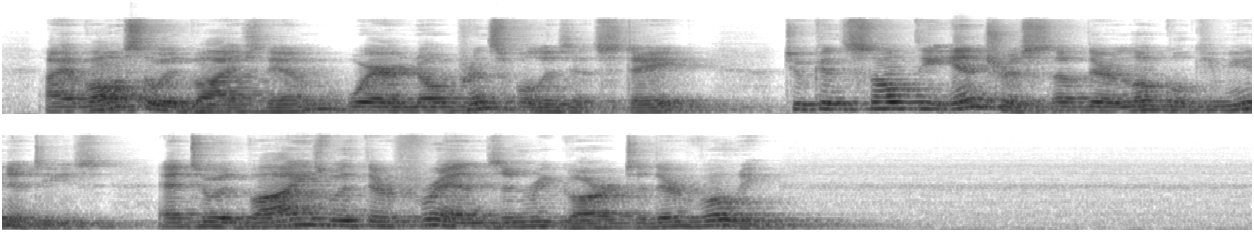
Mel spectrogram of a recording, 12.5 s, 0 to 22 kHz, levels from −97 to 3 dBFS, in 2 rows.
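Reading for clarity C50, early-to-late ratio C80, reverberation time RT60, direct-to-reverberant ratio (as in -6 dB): 9.0 dB, 12.5 dB, 0.75 s, 1.0 dB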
